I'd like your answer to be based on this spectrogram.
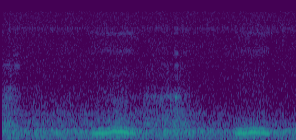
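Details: Quiet snoring in a sleeping cat, softer than an American Shorthair's: two soft, low, droning snores about three seconds apart over faint room noise.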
